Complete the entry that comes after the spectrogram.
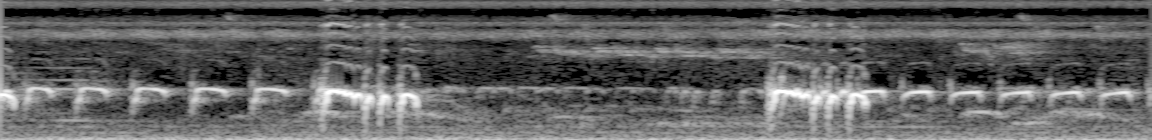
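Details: Zebra dove, local type, used to lure others into replying: rhythmic short coos repeating about four per second, interrupted twice by a loud rolling, trilled cooing phrase.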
